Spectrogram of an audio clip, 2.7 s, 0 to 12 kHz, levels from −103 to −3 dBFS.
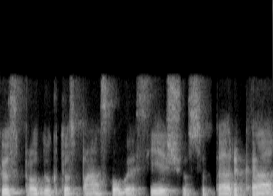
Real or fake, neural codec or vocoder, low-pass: real; none; 7.2 kHz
